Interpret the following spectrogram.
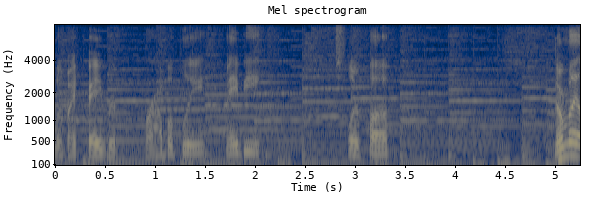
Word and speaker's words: Slurpuff: Swirlix and Slurpuff. I almost pronounce it as Slurpluff almost every time.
